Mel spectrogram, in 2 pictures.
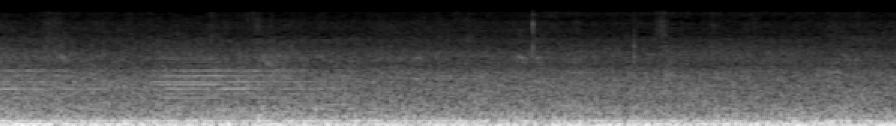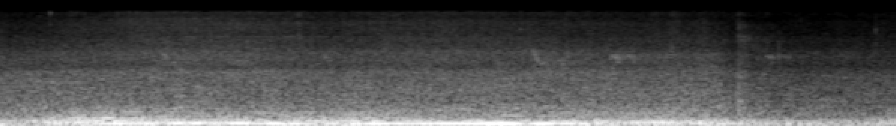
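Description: Low rumble of street traffic, swelling from about halfway in as a vehicle passes and fading near the end.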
